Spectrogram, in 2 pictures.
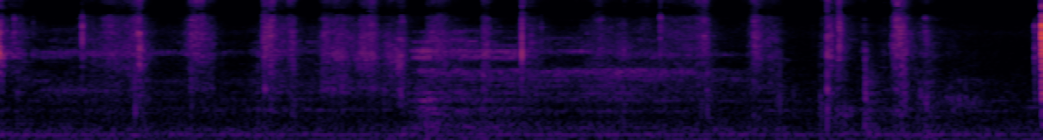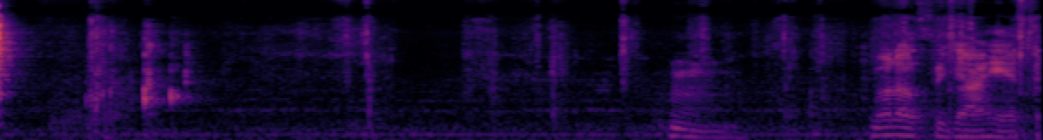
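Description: Cards shuffle and riffle with light papery flicks.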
